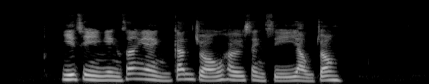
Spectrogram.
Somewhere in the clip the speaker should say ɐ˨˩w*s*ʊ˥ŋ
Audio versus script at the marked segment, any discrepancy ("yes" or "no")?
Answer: yes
